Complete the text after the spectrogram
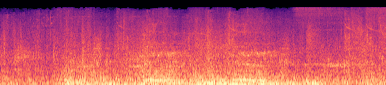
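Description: Fiery explosions boom and roar.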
